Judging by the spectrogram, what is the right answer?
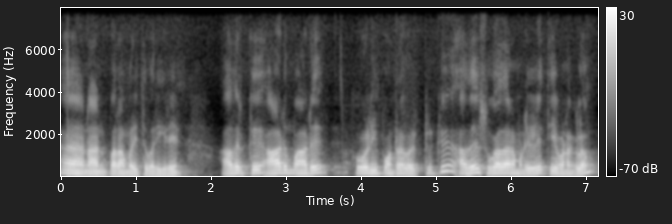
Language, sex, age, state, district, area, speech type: Tamil, male, 45-60, Tamil Nadu, Erode, rural, spontaneous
